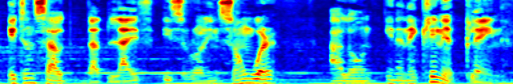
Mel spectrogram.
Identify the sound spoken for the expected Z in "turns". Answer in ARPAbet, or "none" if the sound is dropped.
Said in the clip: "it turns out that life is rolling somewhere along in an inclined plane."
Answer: S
